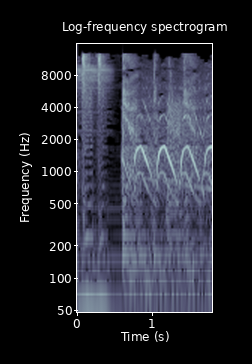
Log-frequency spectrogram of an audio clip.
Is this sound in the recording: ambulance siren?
yes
